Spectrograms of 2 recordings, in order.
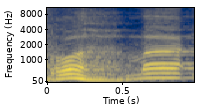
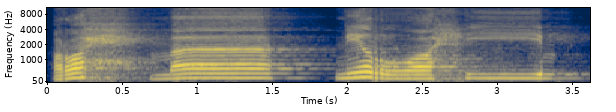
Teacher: Tidak boleh rahma, itu salah. Ini ha tipis yang pedas. Keluar dari tengah tenggorokan.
